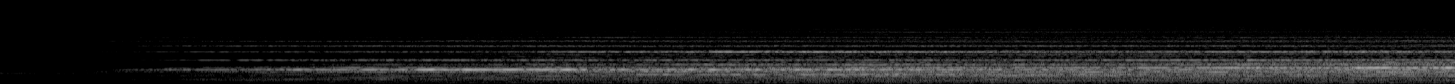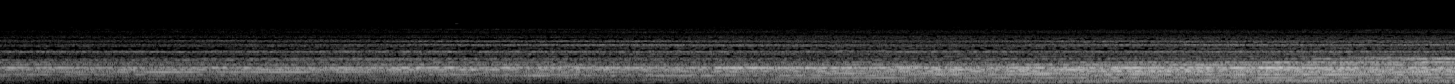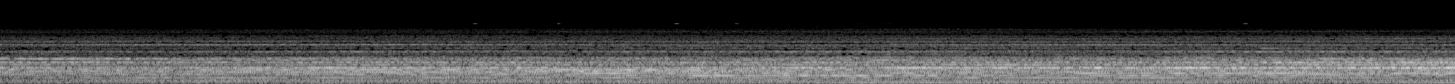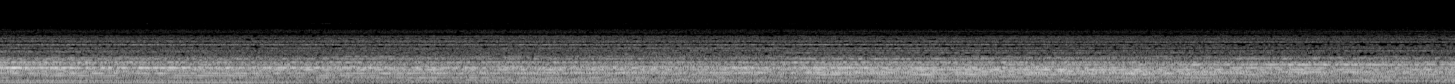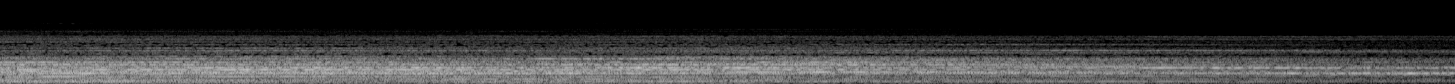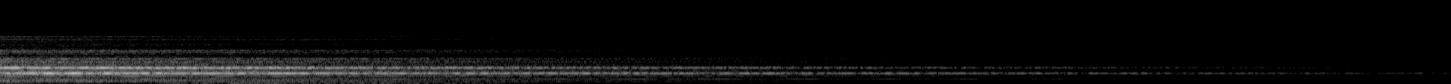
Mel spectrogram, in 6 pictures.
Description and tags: LAYERS 010 - Dreamdrone-62
LAYERS 010 - Dreamdrone is an extensive multisample package containing 108 samples. The numbers are equivalent to chromatic key assignment. The sound of Dreamdrone is already in the name: a long (over 90 seconds!) slowly evolving dreamy ambient drone pad with a lot of movement suitable for lovely background atmospheres that can be played as a PAD sound in your favourite sampler. Think Steve Roach or Vidna Obmana and you know what this multisample sounds like. It was created using NI Kontakt 4 within Cubase 5 and a lot of convolution (Voxengo's Pristine Space is my favourite) as well as some reverb from u-he: Uhbik-A. To maximise the sound excellent mastering plugins were used from Roger Nichols: Finis & D4.
artificial, soundscape, smooth, ambient, dreamy, evolving, multisample, drone, pad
